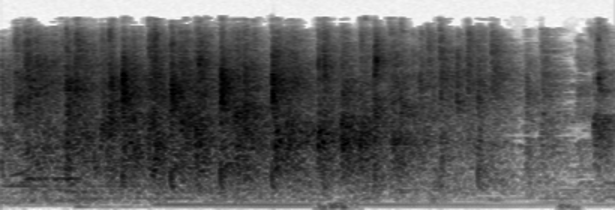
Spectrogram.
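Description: Scattered audience clapping that dies away near the end, with faint background music underneath.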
